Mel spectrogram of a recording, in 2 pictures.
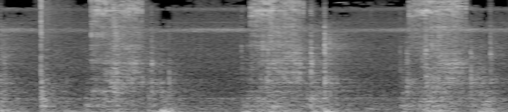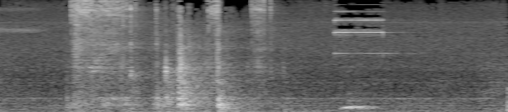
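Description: Torque wrench on a socket extension ratcheting in a series of short strokes, each under a second, as the base-rail clamp nuts are tightened down to spec. A brief ringing tone sounds near the end.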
